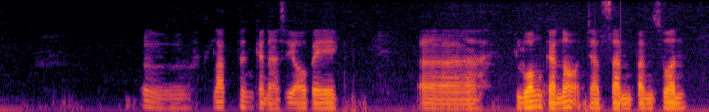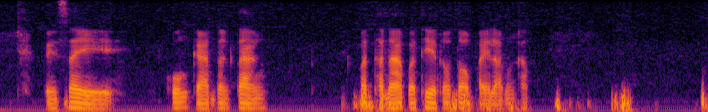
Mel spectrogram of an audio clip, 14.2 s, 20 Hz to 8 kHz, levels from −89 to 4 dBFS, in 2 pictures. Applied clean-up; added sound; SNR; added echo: none; none; none; none.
